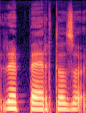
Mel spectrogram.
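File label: "repertos", female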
